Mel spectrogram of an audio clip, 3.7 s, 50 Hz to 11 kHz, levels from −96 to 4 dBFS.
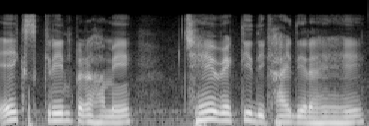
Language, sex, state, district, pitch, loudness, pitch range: Hindi, male, West Bengal, Alipurduar, 125 Hz, -15 LUFS, 110-150 Hz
